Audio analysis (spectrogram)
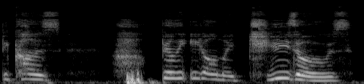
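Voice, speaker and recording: A grumpy, touchy puppet turtle from a children's skit, played by a woman. The voice is raspy and fairly high, with a huffy, emphatic way of complaining. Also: lively intonation, slow pace, heavily acted. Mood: sulky, frustrated.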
